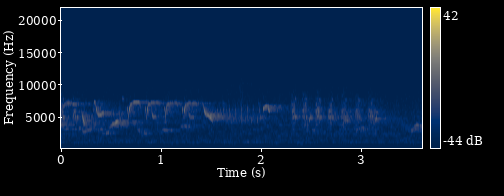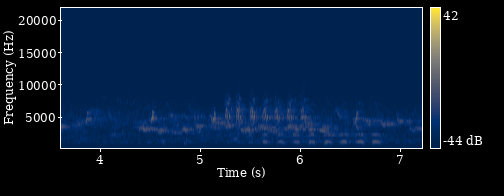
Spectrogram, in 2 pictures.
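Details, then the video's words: Eurasian wryneck, male courting in Drenthe on 29 April, calling from an old woodpecker hole to lure a female to inspect the nest; high, rapidly repeated nasal notes in short series, mixed with other twittering birds. "draaihals - Jynx torquilla"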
